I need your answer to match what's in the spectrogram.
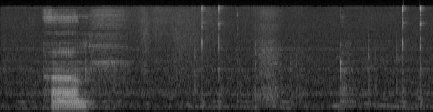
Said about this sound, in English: Again, sorry for the clicking.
